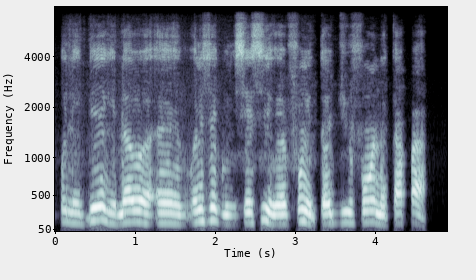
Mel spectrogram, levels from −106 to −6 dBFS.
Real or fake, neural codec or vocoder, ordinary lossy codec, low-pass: real; none; none; 7.2 kHz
